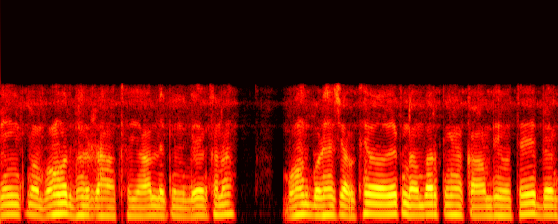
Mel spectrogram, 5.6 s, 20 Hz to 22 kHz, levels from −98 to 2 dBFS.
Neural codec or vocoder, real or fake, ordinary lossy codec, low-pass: vocoder, 44.1 kHz, 128 mel bands, Pupu-Vocoder; fake; none; 5.4 kHz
